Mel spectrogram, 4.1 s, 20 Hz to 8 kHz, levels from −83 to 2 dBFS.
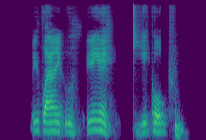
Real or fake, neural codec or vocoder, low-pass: fake; codec, 16 kHz, 0.5 kbps, FreqCodec, larger model; 7.2 kHz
